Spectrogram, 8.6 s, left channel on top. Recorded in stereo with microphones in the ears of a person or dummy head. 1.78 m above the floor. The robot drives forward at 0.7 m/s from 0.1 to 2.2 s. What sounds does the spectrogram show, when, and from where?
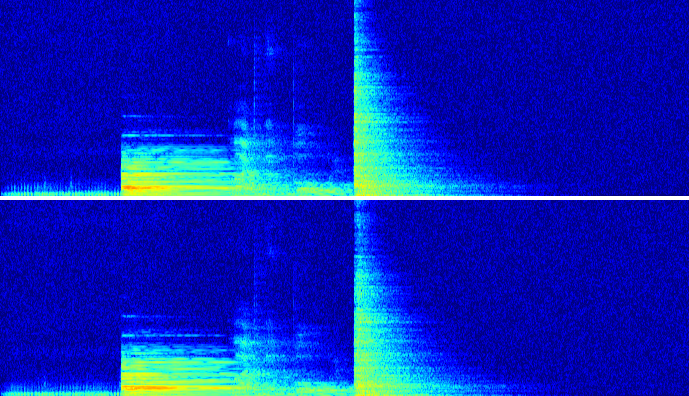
1.5 s a piano: centre (ahead or behind), 2.0 m
2.9 s a man speaking: 15° left (ahead or behind), 2.5 m
4.4 s a door slam: 45° left (ahead or behind), 3.5 m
